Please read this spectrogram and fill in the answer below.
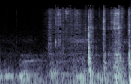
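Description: A bunch of car keys jangling, a quick run of bright metallic jingles starting a little before the middle, over a low steady rumble in the car.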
